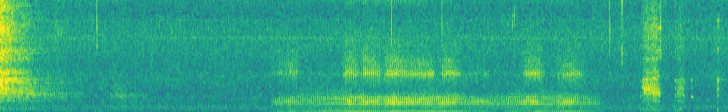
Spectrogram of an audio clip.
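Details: Dog with a weird snoring sound: a low, buzzing, fluttering breath sound rising midway, with faint room noise; snoring.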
